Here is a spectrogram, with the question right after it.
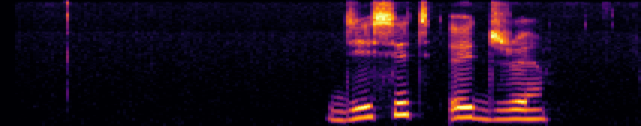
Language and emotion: Russian, neutral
